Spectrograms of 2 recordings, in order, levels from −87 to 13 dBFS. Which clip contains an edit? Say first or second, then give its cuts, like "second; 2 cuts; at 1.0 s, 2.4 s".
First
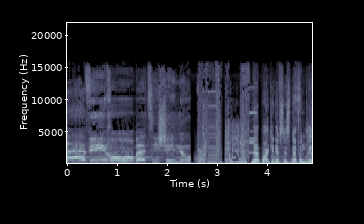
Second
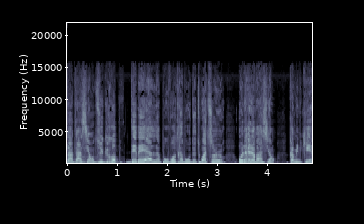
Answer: first; 1 cut; at 2.4 s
